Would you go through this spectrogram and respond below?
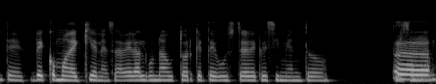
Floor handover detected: Yes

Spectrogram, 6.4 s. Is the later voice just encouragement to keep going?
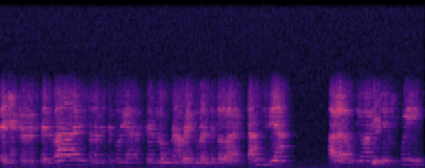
Yes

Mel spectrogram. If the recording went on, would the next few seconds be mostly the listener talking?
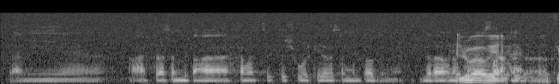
Yes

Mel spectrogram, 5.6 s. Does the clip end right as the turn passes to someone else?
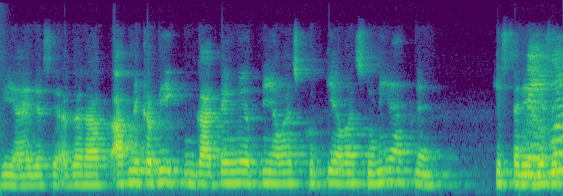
Yes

